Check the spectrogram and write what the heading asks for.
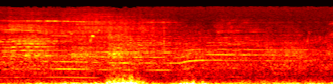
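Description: Small electric motor and propeller of an RC flying wing heard overhead, a faint whine that climbs in pitch about halfway through as it is throttled up. A low rumble of wind on the microphone runs under it, swelling briefly about a second and a half in.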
